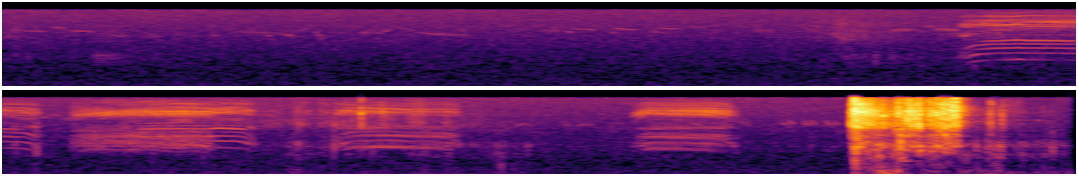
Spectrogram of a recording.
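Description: A carrion crow cawing four or five times, starting about three and a half seconds in, followed near the end by a single very loud shotgun shot from a pump-action Winchester SXP.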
